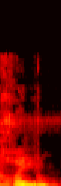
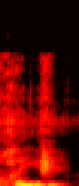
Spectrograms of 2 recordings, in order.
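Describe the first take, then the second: First: The word ends with an 'u' vowel. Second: The word ends with an 'i' vowel. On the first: The speaker calls it right. "khairu bukan khairi" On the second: The speaker calls it wrong. "bukan khairi"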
